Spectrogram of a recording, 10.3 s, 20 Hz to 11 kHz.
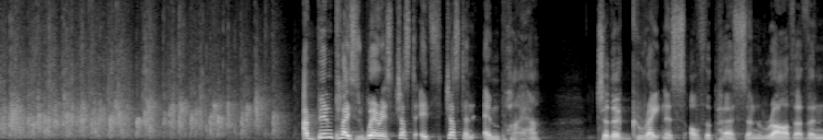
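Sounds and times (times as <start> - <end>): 
audience applauding: 0.0 - 3.7
speech: 3.8 - 6.8, 7.5 - 10.2.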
